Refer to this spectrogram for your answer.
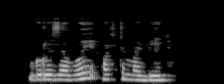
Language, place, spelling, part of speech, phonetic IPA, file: Russian, Saint Petersburg, грузовой автомобиль, noun, [ɡrʊzɐˈvoj ɐftəmɐˈbʲilʲ], LL-Q7737 (rus)-грузовой автомобиль.wav
- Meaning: truck, lorry (motor vehicle)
